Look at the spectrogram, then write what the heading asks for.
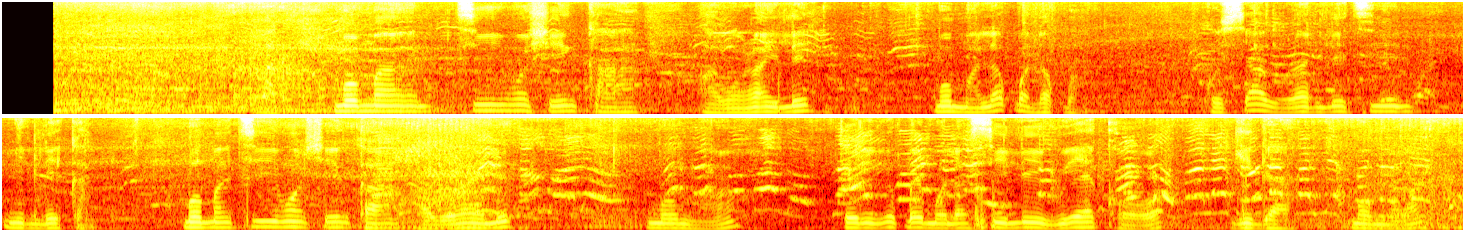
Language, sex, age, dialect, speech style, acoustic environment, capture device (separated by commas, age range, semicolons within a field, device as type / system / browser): Yoruba, male, 25-34, Nigeria - Ibadan, anxious; tired; relaxed; focused; excited; happy; nervous, people talking; music; nature; silence; traffic; construction; appliances, mobile / Linux / Chrome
